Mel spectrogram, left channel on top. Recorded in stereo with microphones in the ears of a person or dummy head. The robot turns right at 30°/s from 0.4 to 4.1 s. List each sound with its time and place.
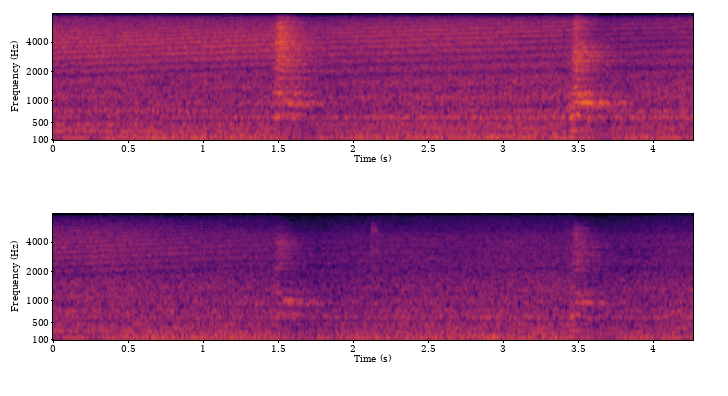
0.0 s a drone: 20° left (ahead or behind); by 4.3 s 60° left (ahead or behind)
1.5 s a bird: 65° left (ahead or behind); by 3.9 s 35° left (ahead or behind)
